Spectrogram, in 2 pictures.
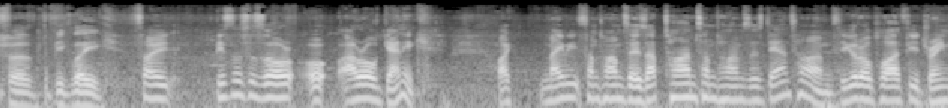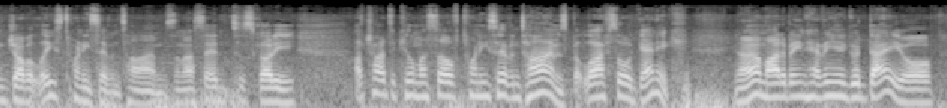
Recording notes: Recorded in walking Collingwood streets, alleys and Preston Market, Melbourne.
